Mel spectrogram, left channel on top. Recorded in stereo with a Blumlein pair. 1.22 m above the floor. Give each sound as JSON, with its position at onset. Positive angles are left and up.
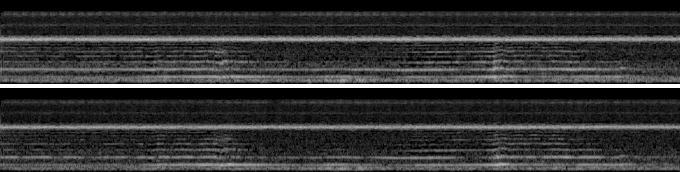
{"t": 0.0, "sound": "an insect", "azimuth_deg": 65, "distance_m": 1.1}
